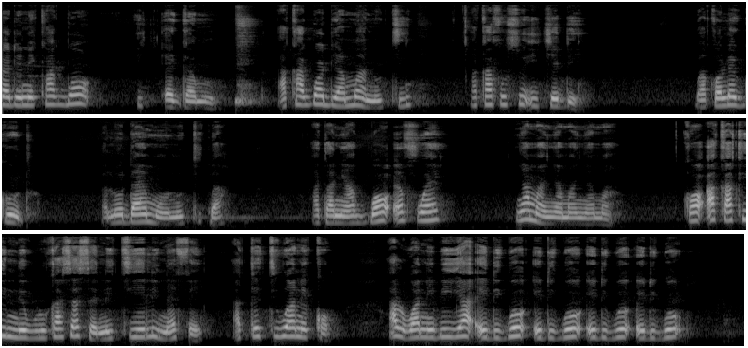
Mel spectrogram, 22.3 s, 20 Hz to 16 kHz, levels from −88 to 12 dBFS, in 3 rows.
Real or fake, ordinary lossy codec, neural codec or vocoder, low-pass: real; MP3, 96 kbps; none; 14.4 kHz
